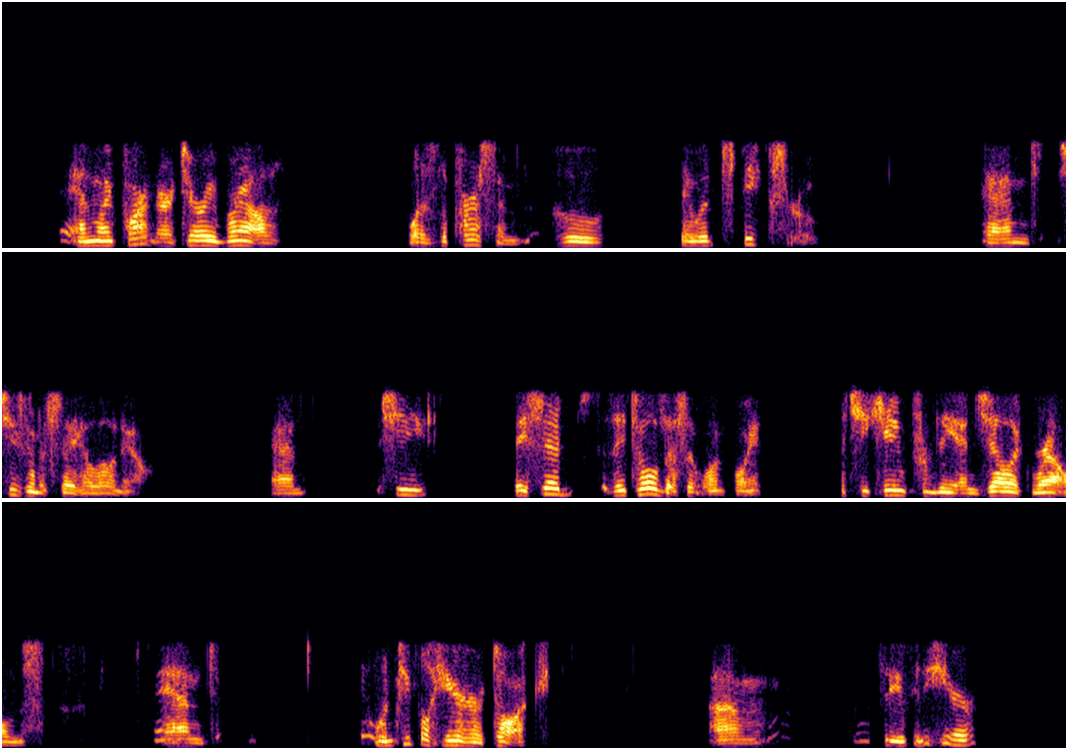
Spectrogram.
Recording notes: Conference Call LIVE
